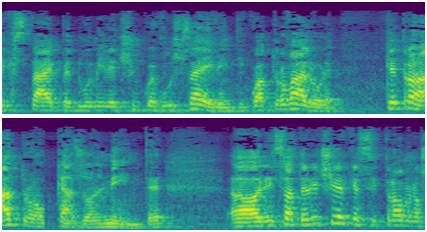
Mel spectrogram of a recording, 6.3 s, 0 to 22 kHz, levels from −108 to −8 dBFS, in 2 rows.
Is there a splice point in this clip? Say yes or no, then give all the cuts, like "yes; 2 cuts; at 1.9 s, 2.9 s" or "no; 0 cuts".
yes; 1 cut; at 3.5 s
